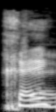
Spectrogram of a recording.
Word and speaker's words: Che: Che.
